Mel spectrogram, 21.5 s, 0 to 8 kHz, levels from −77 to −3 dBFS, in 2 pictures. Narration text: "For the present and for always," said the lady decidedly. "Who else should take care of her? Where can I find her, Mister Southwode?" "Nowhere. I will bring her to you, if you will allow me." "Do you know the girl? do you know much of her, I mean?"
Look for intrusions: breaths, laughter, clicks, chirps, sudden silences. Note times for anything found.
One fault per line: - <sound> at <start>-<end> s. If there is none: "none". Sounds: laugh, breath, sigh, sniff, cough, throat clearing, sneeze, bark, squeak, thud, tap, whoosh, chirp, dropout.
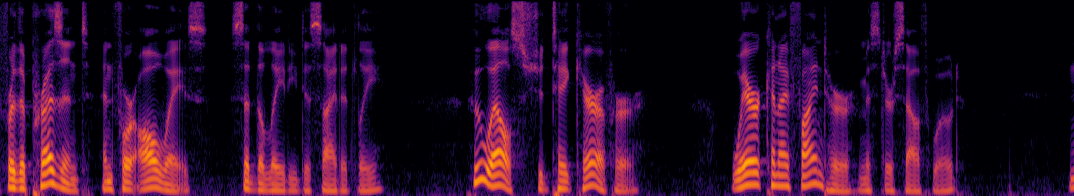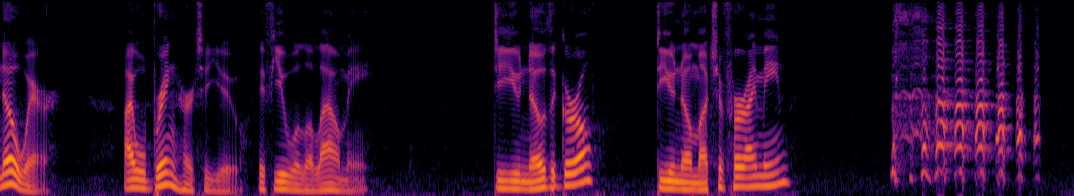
- laugh at 19.6-21.2 s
